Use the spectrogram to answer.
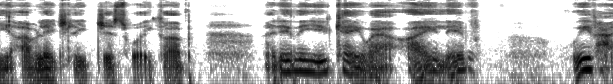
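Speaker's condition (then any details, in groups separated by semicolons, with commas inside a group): Cerebral palsy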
